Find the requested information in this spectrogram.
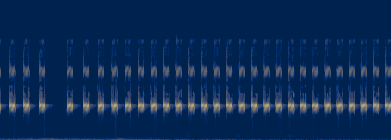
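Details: A male cricket chirps on a summer evening. Rapid high chirps repeat about four per second after a brief early pause, while a faint low murmur fades out in the first seconds.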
